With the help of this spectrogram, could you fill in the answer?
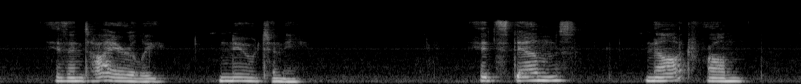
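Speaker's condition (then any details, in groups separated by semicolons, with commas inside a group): ALS; struggles to breathe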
